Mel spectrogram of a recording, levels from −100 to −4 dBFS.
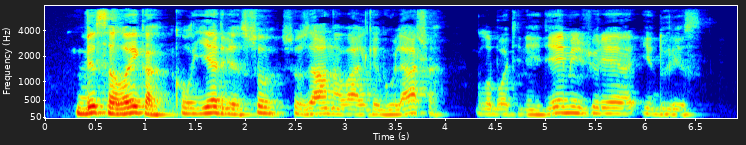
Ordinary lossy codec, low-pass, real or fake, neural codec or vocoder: MP3, 48 kbps; 7.2 kHz; real; none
